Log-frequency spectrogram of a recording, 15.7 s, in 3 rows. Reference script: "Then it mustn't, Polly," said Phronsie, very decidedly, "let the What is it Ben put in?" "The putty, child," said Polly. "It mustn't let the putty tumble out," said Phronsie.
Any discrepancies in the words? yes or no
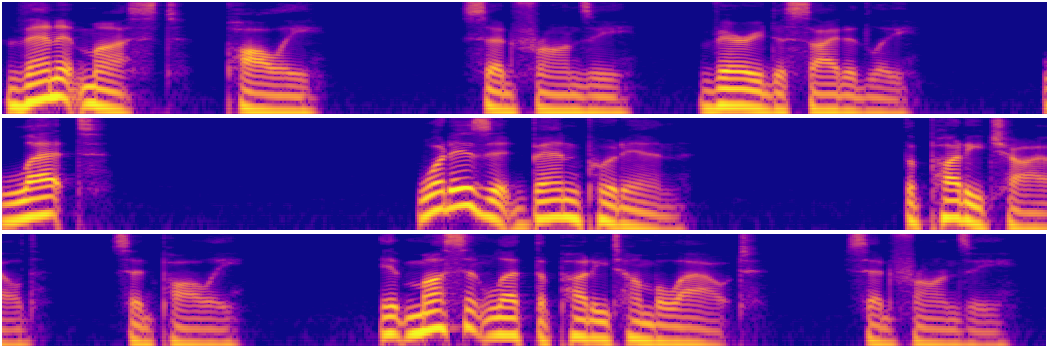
yes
